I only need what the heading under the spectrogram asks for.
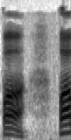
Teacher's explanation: देखिए दोनों ओठों को स्पर्श करते हुए वायु निकल रहा है। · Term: ओष्ठ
